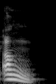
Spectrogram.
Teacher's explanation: नासिका भी का मतलब क्या हो गया कि जैसे अंग, ये जो है ये क वर्ग का आखिरी अक्षर है, और क वर्ग का उच्चारण क्या होता है, कंठ। अर्थात इसके उच्चारण स्थान होगा कंठ प्लस नासिका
